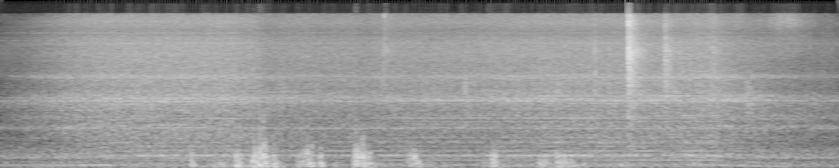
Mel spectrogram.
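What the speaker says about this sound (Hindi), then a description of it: "इस डेजर्ट कूलर को चलाने से इसके पंप या फैन में से किसी किस्म की अबनॉर्मल साउंड नहीं आई" A desert cooler hums steadily as its pump and fan run, with a series of irregular low knocks and clunks in the middle and a few faint higher clicks later.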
